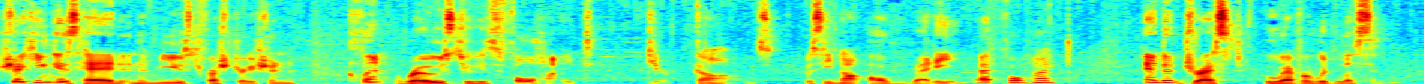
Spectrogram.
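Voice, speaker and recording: A man narrating a scripted comic fantasy audiobook in an expressive, wry manner. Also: mid-range voice, unhurried, a little hiss or hum, poor audio.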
